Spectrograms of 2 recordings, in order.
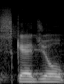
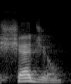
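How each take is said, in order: First: It is said the American way, with a hard C. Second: It is said the British way, without a hard C. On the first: "You would say schedule, pronouncing the C" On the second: "here in the U K, ... people would say schedule"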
